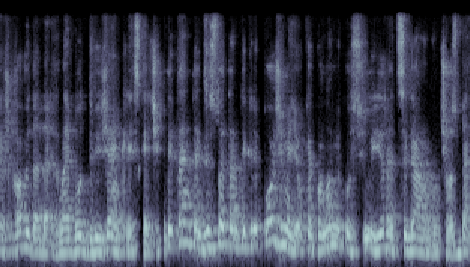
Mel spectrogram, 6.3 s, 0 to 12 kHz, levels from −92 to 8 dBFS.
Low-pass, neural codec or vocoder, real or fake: 9.9 kHz; none; real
